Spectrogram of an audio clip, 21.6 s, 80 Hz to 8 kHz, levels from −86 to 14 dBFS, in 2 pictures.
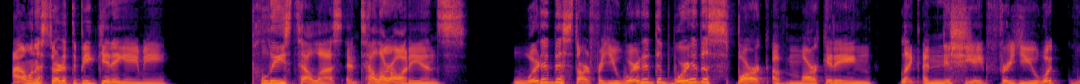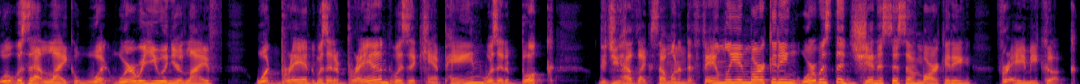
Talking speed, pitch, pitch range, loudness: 220 wpm, 160 Hz, 145-205 Hz, -20 LUFS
